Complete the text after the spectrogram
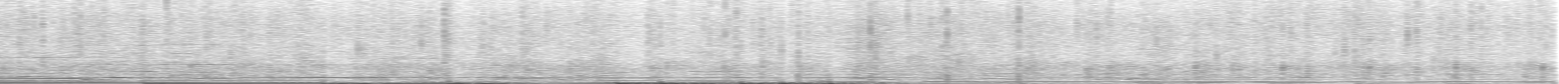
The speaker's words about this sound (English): Guys, this is the first night. Amen. Can we give the Lord a clap for everything He's done this evening? Amen.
